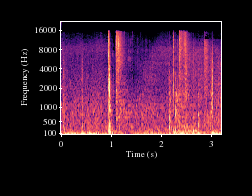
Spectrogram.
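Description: A shell explodes nearby with a heavy boom.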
